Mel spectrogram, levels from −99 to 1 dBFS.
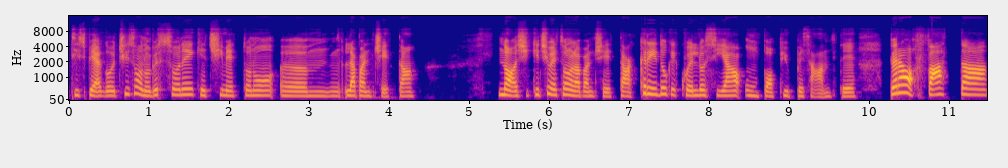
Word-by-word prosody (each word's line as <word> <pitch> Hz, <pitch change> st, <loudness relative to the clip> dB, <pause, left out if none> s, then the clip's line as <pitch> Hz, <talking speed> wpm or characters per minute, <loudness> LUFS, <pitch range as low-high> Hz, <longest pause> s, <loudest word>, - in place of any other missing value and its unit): ti 225 Hz, -, -8 dB
spiego, 200 Hz, -2 st, -1 dB
ci 270 Hz, +8 st, -5 dB
sono 260 Hz, -7 st, -2 dB
persone 240 Hz, +3 st, -2 dB
che 220 Hz, -3 st, -5 dB
ci 220 Hz, +3 st, -4 dB
mettono, 215 Hz, +1 st, -4 dB
uhm, 190 Hz, -1 st, -5 dB
la 205 Hz, -1 st, +2 dB
pancetta. 185 Hz, -2 st, -4 dB, 1.0 s
No, 235 Hz, -3 st, +6 dB
c 205 Hz, +2 st, -3 dB
che 245 Hz, -, -4 dB
ci 290 Hz, -, -2 dB
mettono 240 Hz, 0 st, +1 dB
la 200 Hz, -2 st, +3 dB
pancetta. 185 Hz, -1 st, -4 dB
Credo 275 Hz, -3 st, +2 dB
che 240 Hz, -4 st, -8 dB
quello 220 Hz, 0 st, -1 dB
sia 210 Hz, -1 st, -1 dB
un 205 Hz, -4 st, -7 dB
po' 185 Hz, -2 st, -2 dB
più 195 Hz, 0 st, -11 dB
pesante, 175 Hz, 0 st, -7 dB, 0.4 s
però 320 Hz, +5 st, +9 dB
fatta 245 Hz, -1 st, +5 dB
210 Hz, 145 wpm, -20 LUFS, 190-240 Hz, 1.0 s, però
